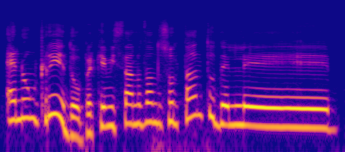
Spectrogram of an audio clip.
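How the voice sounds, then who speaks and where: A man's voice: very high-pitched, normal speed, darkish tone, clean tone, no echo. A man giving colloquial, rambling game commentary into a close microphone. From Italy. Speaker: live game streamer. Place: small indoor streaming room. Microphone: close desk microphone.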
